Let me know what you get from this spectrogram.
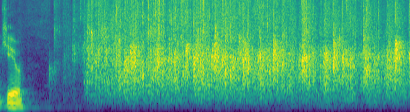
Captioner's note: applause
